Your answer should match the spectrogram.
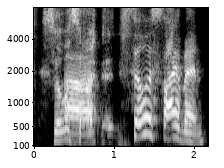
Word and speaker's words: psilocybin: Psilocybin, thank you.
